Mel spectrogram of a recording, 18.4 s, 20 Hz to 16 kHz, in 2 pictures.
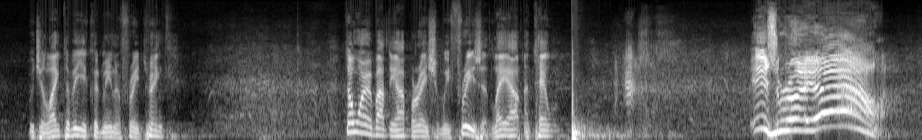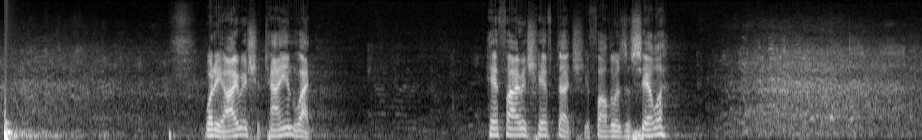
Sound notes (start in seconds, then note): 2.1 audience laughing; 5.7 Don thudding on mic; 6.1 Don gasping; 8.6 audience laughing; 9.2 Don thudding on mic; 16.4 audience laughing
